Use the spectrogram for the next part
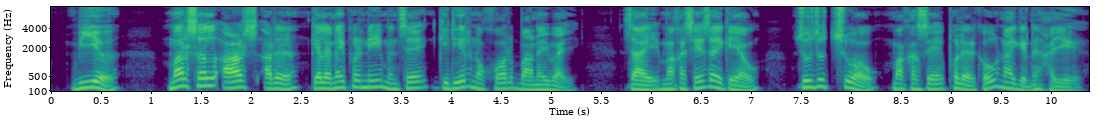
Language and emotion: Bodo, neutral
